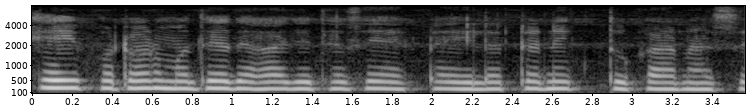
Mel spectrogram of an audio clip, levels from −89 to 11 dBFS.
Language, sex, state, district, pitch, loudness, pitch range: Bengali, female, Assam, Hailakandi, 230 Hz, -18 LUFS, 225-245 Hz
